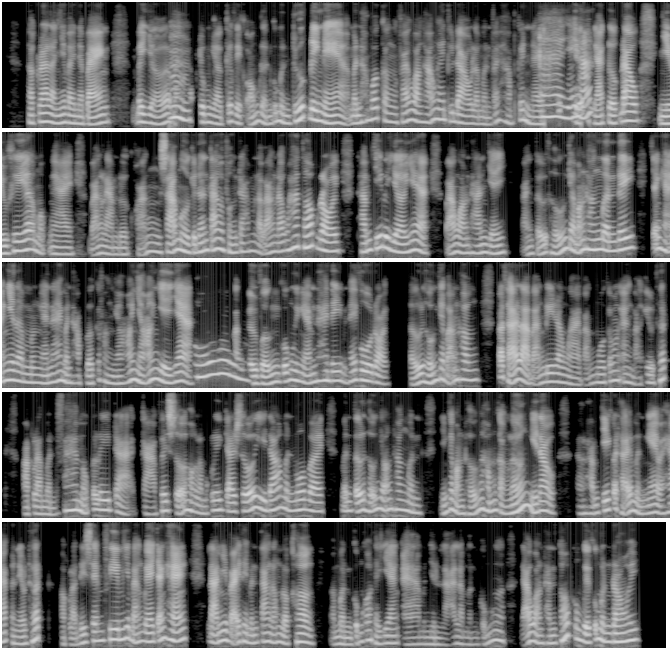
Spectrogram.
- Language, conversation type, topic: Vietnamese, advice, Vì sao bạn chưa hoàn thành mục tiêu dài hạn mà bạn đã đặt ra?
- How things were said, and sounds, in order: tapping; other background noise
